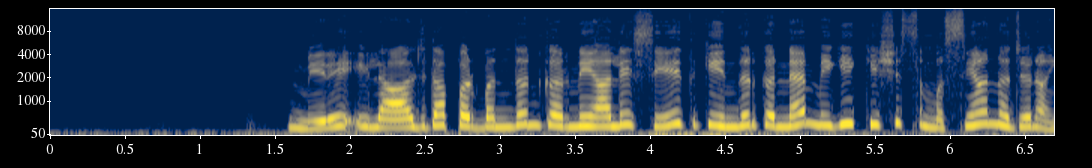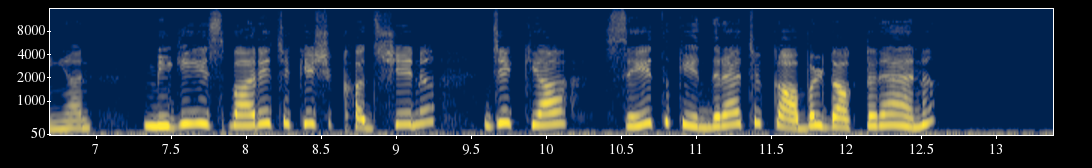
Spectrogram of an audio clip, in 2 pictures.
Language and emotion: Dogri, fearful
